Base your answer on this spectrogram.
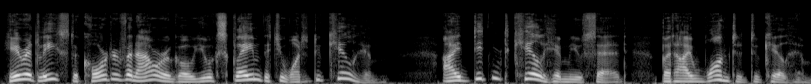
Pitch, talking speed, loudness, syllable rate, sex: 155 Hz, 215 wpm, -19 LUFS, 5.0 syllables/s, male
